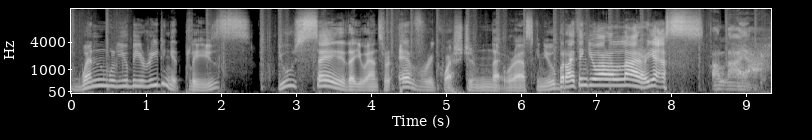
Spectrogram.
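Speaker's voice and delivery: extremely sarcastic, ironic, loud, swooping voice. Reading a viewer's donation question aloud, as asked, in an ironic sarcastic voice. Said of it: "can you take the most ironic and sarcastic voice as you can?".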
